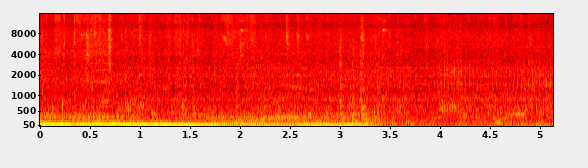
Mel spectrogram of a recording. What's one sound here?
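Tyres crunch through slushy snow.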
